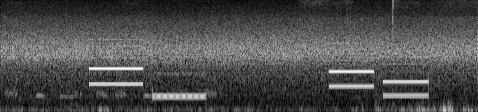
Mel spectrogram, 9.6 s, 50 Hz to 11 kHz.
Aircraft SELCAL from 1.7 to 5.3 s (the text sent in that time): KS-CD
